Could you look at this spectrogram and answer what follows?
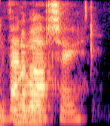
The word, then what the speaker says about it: Vanuatu: Vanuatu. – Thank you. One of the Pacific Islands, basically, to the list of countries whose nationals require a visa to travel to the UK. For Vanuatu.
